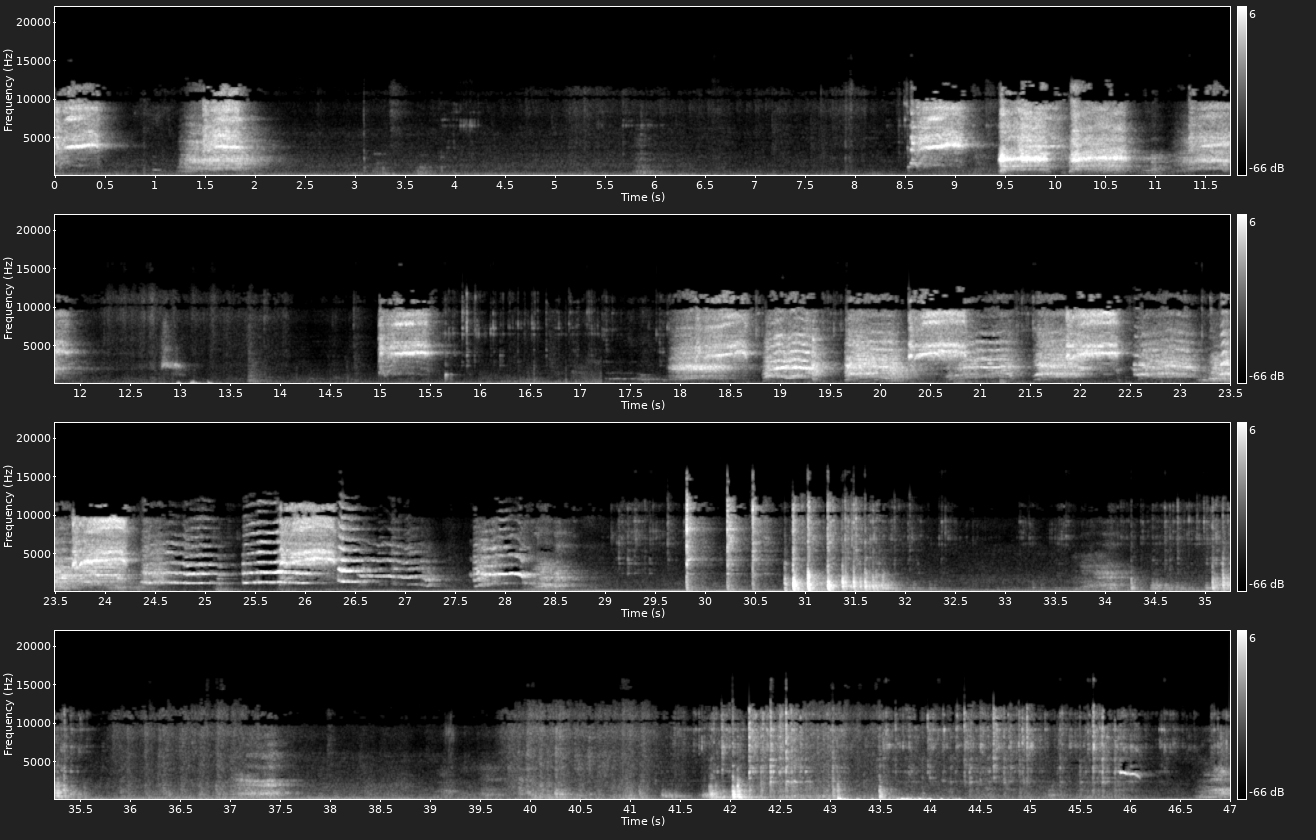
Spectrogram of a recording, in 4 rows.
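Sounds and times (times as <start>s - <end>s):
parrot screeching: 0.0s - 2.3s, 8.5s - 12.2s, 15.0s - 15.6s, 17.9s - 28.8s, 37.0s - 37.7s, 46.7s - 47.0s.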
